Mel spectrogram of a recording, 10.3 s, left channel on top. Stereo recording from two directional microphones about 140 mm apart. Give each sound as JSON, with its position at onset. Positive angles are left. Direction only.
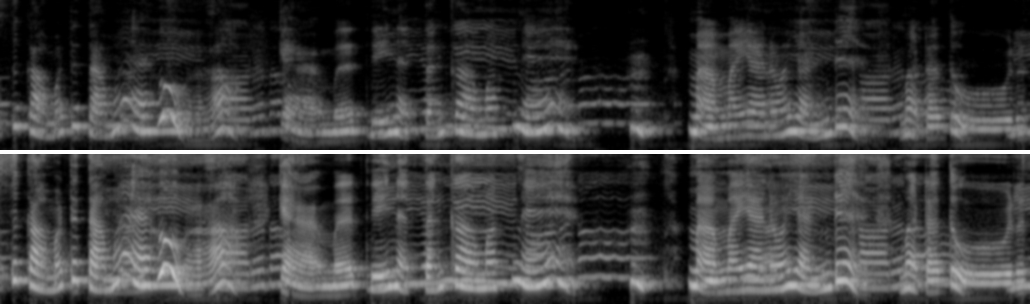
{"t": 0.1, "sound": "speech", "side_deg": -50}
{"t": 6.3, "sound": "a sound", "side_deg": -20}
{"t": 6.9, "sound": "speech", "side_deg": -40}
